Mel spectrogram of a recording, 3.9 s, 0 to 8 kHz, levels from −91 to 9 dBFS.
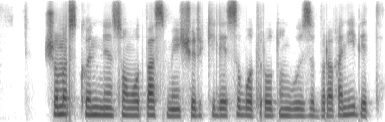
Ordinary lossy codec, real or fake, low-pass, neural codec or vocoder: none; fake; none; codec, 16 kHz, 0.7 kbps, FocalCodec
